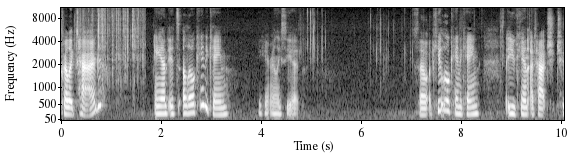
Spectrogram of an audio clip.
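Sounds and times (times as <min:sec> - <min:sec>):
plastic bag crinkling: 0:00.0 - 0:01.8, 0:04.7 - 0:05.4, 0:06.1 - 0:09.5.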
